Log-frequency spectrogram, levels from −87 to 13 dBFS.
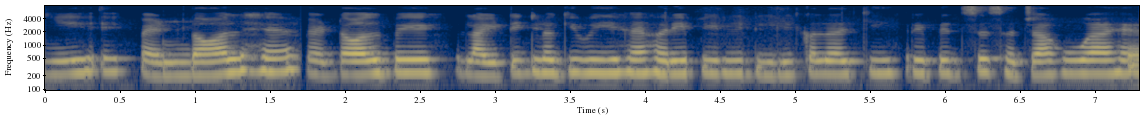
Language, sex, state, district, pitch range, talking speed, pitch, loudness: Hindi, female, Bihar, Jamui, 215-235 Hz, 170 wpm, 225 Hz, -18 LUFS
